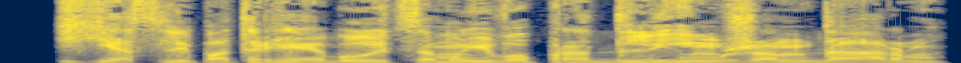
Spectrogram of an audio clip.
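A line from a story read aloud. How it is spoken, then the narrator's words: Barked interruption, countess. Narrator (Russian): рявкнула графиня, перебив его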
